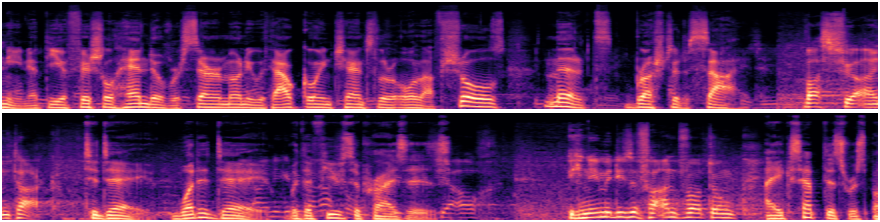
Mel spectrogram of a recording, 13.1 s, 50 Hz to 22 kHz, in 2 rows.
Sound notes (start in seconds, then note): 7.6 through translator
